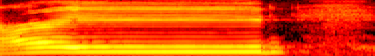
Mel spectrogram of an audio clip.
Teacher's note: اس کو ہم درمیانی حلق سے پڑھیں گے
